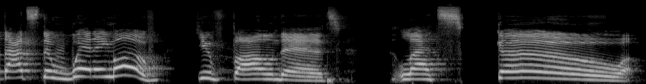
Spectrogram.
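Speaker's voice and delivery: ecstatic high cheering at full voice; excited shout. Real, not acted. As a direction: erupt with joy for the winning move. Chess win, streamer erupts.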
